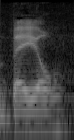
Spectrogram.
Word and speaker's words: Baal: Those two A's, you usually make a long A out of them, Baal. Like Baal worship, it's Baal in Hebrew. They do the ah-ah.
